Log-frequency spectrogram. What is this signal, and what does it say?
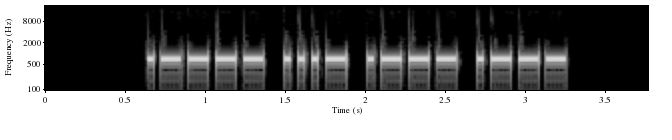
Morse code, heard as a keyed tone, about 28 wpm, 700 Hz. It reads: 1VJJ
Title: Four Challenging Letter-Number Combinations 28wpm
